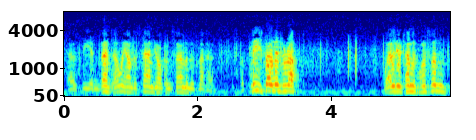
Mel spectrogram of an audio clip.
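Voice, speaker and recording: A man's voice: high voice, fast talker, pushed and bright. A man playing a stern, impatient army general in 1930s radio drama, speaking formally and with command. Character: stern, impatient army general presiding over court-martial. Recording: noisy muffled 1930s radio recording.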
